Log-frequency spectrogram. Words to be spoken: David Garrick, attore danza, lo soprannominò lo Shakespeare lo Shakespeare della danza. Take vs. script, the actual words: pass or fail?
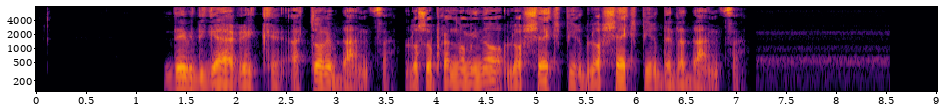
pass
